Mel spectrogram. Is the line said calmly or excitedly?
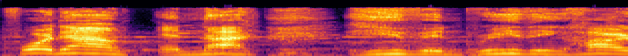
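calmly. It is said in a calmer, less excited way.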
